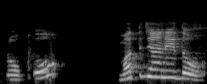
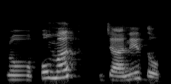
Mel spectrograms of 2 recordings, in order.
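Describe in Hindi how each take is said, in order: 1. छोटा विराम 'roko' के ठीक बाद आता है। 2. छोटा विराम 'mat' के ठीक बाद आता है। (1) "कि उसको रोको मत जाने दो" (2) "दूसरे में है कि रोको मत जाने दो उसको"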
